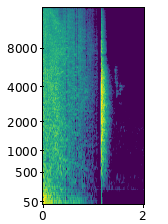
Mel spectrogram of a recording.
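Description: Intro sound effect for an animated logo: a loud whooshing burst dying away over the first second, then a single sharp click a little after.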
